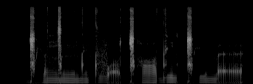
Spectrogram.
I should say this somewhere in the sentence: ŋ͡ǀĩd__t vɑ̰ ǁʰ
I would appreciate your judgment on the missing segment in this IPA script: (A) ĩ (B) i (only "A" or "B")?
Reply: A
